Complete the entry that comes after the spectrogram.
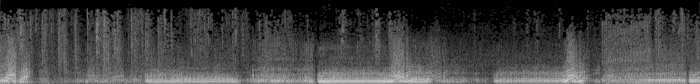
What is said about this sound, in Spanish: cuando de pronto descubre horrorizado que dentro del coche hay otro feroz pastor alemán.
